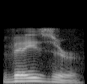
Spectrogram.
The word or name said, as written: Weser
